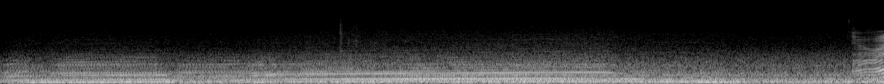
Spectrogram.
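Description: A Toyota Highlander's turbocharged four-cylinder accelerates hard onto a highway stretch, its engine note climbing steadily in pitch under steady road and wind noise, loud and close from inside the cabin.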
